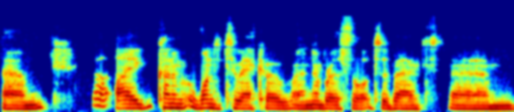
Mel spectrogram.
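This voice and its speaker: Flat and monotone, a man speaks at a medium pitch in a dry, close recording with no echo. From United Kingdom. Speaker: forum participant. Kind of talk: open-mic comment at conference. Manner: hesitant, many fillers.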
